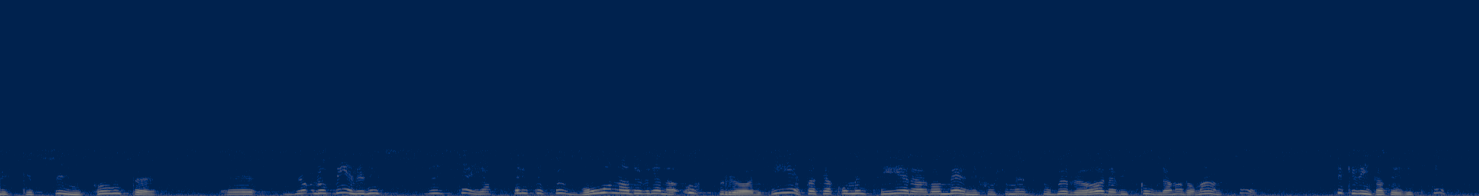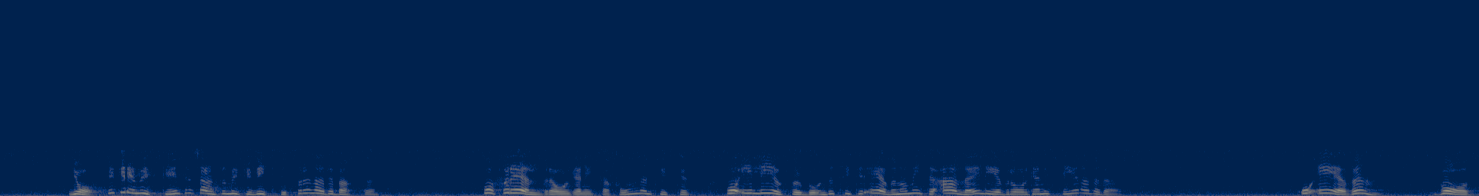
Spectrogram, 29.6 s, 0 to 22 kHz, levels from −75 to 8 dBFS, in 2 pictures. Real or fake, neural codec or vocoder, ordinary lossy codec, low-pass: fake; codec, 16 kHz, 6 kbps, DAC; none; 5.4 kHz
